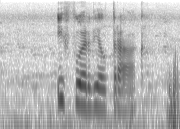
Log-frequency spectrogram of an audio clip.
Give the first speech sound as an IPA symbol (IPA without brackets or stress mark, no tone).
i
